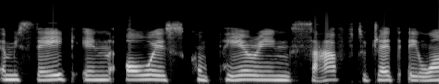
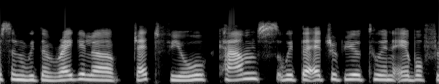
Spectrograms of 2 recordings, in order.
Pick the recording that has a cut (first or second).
second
